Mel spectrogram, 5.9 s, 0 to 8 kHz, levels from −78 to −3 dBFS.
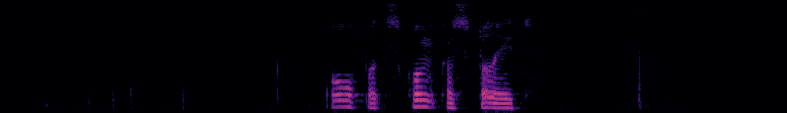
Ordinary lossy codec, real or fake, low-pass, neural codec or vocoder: Opus, 64 kbps; fake; 7.2 kHz; codec, 24 kHz, 0.9 kbps, WavTokenizer, medium speech release version 1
